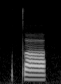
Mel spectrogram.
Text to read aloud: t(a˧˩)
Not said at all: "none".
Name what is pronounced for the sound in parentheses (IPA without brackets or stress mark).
a˧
